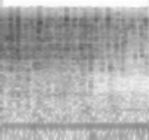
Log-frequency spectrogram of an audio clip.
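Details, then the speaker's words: Windmill water pump in Norman, Oklahoma after a broken sucker rod repair: steady splashing gush of water from the pipe, normal output, with gurgling said to be a good sign. "there okay there you go see that's a normal that's what that's the output of that"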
